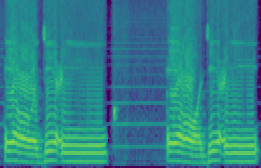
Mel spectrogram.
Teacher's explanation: یہاں پر رائے ساکنہ سے پہلے زیر ہے پھر بھی ہم یہاں پر را کو پر پڑھیں گے، یہ ایک استثنائی صورت ہے۔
